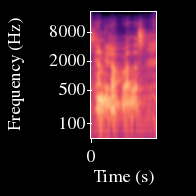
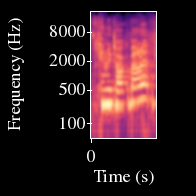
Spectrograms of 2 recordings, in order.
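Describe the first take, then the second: First: Breathy whisper. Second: Said in the usual way. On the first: Shown as a demonstration. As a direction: whisper the question. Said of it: "repeats the line, last whispered". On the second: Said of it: "repeats the line in voices".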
